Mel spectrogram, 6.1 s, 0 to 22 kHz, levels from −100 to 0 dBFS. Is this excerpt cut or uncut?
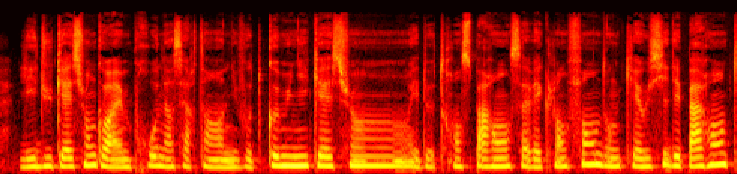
uncut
